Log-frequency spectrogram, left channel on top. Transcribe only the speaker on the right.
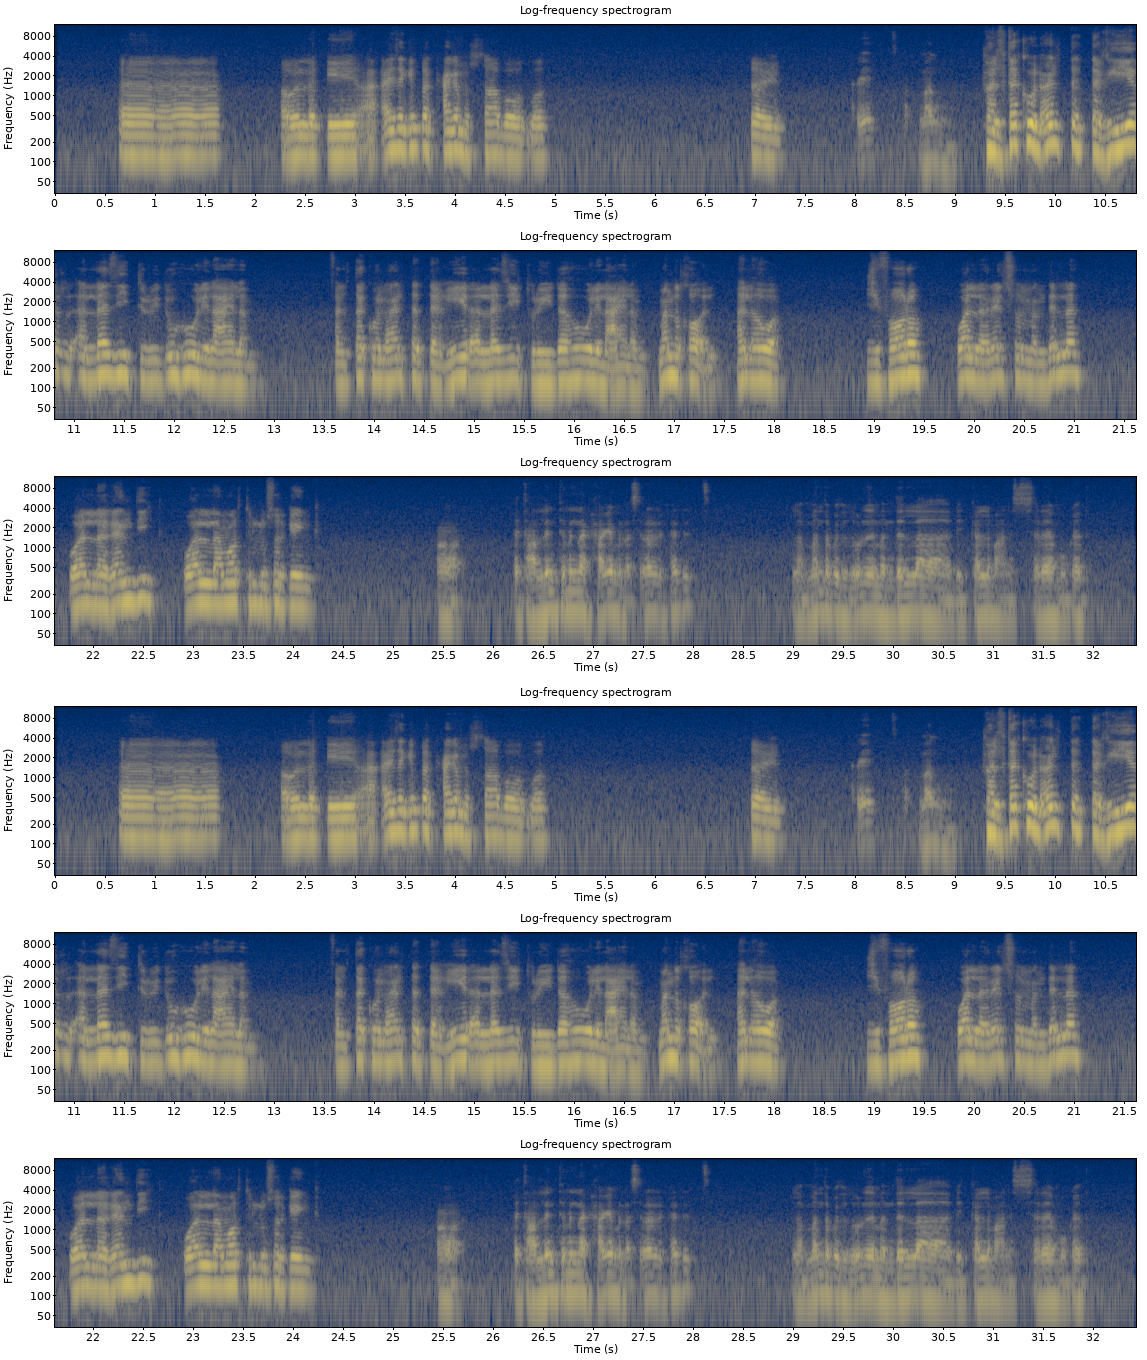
ريت اتمنى
أنا اتعلمت منك حاجه من الاسئله اللي فاتت لما انت كنت بتقول ان مانديلا بيتكلم عن السلام وكده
